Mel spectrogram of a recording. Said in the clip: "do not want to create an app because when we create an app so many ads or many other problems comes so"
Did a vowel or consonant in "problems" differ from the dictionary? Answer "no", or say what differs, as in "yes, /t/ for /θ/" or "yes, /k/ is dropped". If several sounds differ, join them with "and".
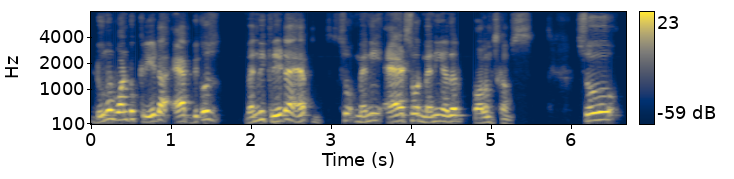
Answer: yes, /b/ is dropped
